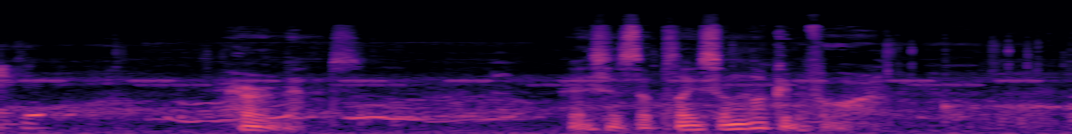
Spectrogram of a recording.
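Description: A man speaks quietly to himself, up close.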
